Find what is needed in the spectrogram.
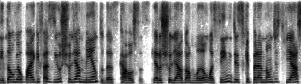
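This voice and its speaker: A plain, everyday voice belongs to a woman with a fairly high pitch and lively intonation. She speaks at a moderate pace, and the sound is dry and close with no echo. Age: 50s. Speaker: fashion designer and business owner. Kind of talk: interview.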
